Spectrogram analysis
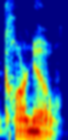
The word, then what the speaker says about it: Carnot: Elena Everyone says, if it's like the mathematician, it's the Carnot.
